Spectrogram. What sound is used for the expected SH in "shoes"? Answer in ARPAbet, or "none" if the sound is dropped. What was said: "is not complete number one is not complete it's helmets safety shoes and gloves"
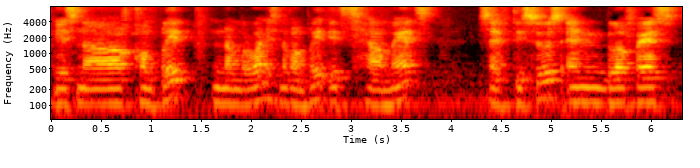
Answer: S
